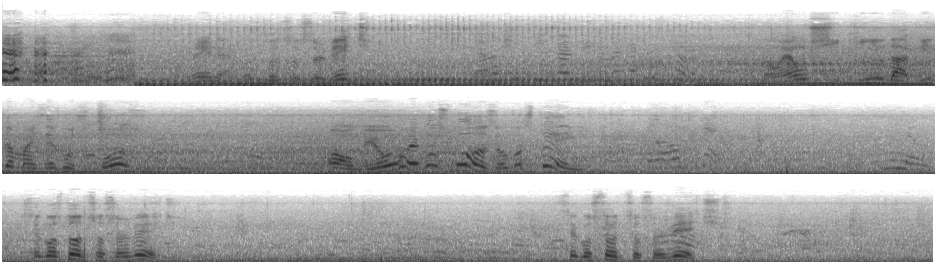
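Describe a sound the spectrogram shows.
Street traffic rumbles steadily in the background.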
